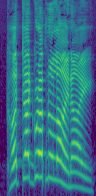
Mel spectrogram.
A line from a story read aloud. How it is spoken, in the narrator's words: Captain Nightlighter roared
